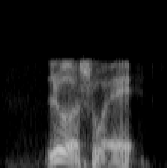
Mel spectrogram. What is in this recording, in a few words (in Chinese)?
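"热水", Chinese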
